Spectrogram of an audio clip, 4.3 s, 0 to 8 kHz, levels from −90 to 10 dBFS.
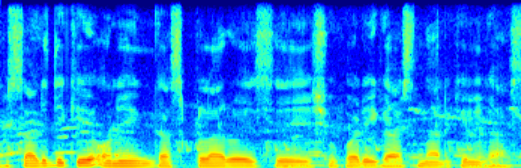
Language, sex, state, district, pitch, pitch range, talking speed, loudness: Bengali, male, West Bengal, Cooch Behar, 115 Hz, 110-120 Hz, 110 wpm, -17 LUFS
